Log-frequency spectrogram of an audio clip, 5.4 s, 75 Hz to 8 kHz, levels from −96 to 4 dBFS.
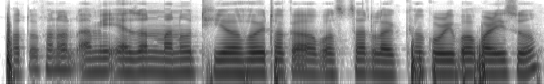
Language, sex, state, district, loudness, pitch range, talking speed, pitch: Assamese, male, Assam, Sonitpur, -19 LUFS, 130-150 Hz, 130 wpm, 145 Hz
